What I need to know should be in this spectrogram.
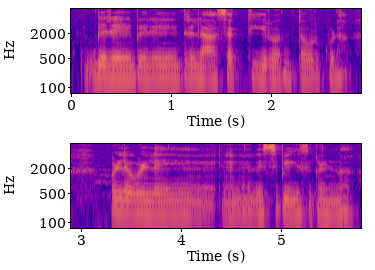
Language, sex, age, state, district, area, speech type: Kannada, female, 45-60, Karnataka, Koppal, urban, spontaneous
